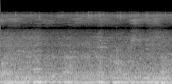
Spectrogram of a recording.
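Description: Deep, pulsing rumble from a hall sound system, the low end of a dramatic stage-show soundtrack.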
